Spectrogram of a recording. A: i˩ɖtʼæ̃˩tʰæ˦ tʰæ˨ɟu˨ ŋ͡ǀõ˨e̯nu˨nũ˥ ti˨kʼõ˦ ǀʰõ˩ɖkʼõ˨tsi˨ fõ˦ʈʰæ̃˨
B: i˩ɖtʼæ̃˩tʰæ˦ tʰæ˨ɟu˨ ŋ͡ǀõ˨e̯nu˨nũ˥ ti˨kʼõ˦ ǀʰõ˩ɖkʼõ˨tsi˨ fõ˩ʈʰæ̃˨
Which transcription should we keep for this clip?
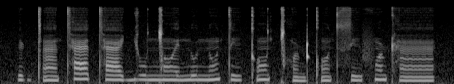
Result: A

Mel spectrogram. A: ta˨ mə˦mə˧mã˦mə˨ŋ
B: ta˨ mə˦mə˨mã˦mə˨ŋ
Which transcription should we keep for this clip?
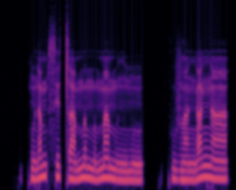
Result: B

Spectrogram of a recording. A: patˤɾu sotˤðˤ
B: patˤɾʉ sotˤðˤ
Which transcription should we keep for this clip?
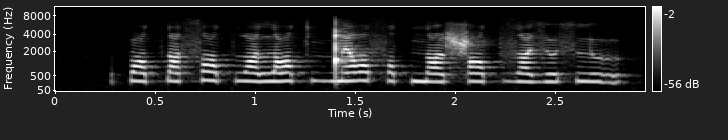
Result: A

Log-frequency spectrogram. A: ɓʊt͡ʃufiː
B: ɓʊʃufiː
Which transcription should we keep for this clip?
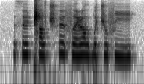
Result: A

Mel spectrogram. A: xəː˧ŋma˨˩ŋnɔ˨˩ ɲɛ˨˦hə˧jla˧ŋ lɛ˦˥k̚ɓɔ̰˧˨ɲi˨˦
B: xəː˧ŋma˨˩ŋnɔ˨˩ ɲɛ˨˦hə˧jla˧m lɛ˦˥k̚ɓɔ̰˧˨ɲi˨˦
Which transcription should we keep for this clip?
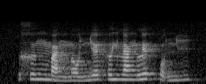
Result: A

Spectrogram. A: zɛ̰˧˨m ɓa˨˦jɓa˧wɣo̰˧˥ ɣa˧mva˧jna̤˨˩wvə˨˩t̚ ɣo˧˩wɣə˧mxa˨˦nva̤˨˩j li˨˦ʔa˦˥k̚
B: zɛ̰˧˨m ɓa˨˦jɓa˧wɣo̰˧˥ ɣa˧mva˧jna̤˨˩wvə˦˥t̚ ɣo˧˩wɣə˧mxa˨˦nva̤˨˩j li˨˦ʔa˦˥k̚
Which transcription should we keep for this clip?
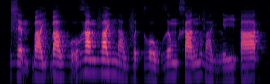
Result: A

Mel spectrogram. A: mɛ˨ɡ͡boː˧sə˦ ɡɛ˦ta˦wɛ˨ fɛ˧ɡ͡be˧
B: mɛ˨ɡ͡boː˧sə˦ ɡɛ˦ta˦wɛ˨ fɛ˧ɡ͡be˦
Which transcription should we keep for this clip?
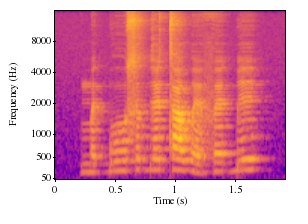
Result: B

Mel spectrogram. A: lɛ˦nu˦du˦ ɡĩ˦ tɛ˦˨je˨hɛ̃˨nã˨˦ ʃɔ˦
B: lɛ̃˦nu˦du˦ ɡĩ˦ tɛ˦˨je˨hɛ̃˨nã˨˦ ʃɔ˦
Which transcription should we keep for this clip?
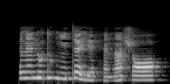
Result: B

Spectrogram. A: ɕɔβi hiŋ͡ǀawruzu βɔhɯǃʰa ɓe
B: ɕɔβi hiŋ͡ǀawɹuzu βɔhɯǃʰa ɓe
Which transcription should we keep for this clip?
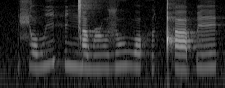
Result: B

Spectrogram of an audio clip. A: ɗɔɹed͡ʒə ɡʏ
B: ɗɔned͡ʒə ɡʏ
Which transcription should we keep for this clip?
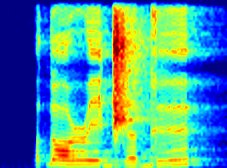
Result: A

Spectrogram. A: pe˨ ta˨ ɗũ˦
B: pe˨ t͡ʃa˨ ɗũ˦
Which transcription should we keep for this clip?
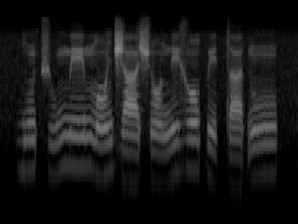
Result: A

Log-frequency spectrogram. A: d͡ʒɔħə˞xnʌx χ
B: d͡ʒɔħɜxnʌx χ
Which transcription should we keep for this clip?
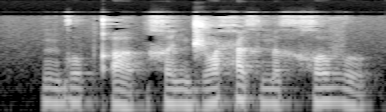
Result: B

